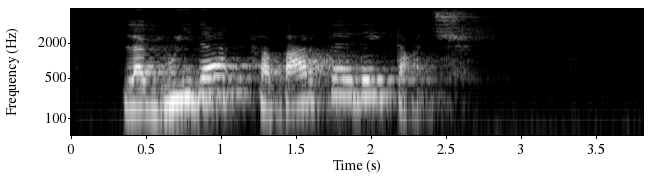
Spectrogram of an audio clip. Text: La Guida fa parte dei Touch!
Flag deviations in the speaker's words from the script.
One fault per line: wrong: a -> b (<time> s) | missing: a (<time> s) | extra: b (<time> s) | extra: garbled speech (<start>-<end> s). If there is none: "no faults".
no faults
